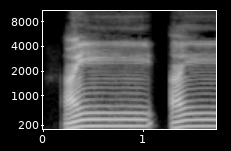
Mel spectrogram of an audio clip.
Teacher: নুন সাকিনকে ইয়ার সাথে মিলিয়ে একালিফ গুণনা করে পড়তে হবে। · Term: ইদগামে নাকিস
